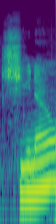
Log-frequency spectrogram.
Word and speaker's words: Chino: um by fur and i think his name is pronounced chino it's like c-h-i-n-o and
